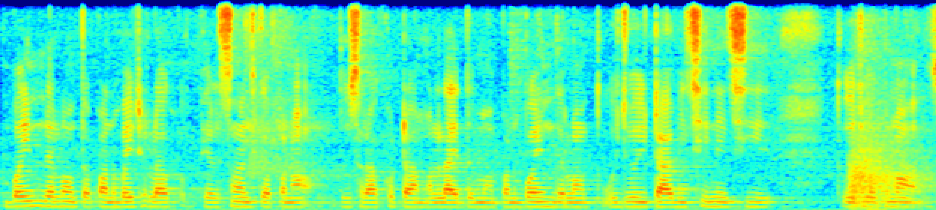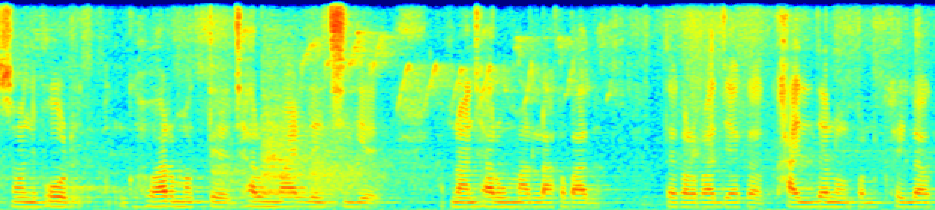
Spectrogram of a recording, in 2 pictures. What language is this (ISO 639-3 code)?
mai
